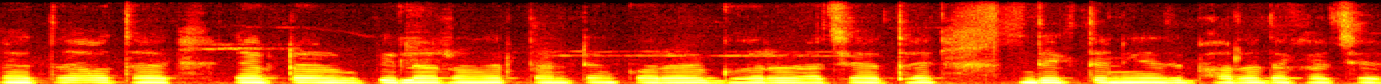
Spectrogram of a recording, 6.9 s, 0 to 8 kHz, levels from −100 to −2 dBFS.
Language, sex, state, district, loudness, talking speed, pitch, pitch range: Bengali, female, West Bengal, Dakshin Dinajpur, -14 LUFS, 120 wpm, 195 Hz, 190-200 Hz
